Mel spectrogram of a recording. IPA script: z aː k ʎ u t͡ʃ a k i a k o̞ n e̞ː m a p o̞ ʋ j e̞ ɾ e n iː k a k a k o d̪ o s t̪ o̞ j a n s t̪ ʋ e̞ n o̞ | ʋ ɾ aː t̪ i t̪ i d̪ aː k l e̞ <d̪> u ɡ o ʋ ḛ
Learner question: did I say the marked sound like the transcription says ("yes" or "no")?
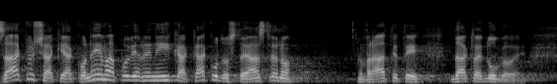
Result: yes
